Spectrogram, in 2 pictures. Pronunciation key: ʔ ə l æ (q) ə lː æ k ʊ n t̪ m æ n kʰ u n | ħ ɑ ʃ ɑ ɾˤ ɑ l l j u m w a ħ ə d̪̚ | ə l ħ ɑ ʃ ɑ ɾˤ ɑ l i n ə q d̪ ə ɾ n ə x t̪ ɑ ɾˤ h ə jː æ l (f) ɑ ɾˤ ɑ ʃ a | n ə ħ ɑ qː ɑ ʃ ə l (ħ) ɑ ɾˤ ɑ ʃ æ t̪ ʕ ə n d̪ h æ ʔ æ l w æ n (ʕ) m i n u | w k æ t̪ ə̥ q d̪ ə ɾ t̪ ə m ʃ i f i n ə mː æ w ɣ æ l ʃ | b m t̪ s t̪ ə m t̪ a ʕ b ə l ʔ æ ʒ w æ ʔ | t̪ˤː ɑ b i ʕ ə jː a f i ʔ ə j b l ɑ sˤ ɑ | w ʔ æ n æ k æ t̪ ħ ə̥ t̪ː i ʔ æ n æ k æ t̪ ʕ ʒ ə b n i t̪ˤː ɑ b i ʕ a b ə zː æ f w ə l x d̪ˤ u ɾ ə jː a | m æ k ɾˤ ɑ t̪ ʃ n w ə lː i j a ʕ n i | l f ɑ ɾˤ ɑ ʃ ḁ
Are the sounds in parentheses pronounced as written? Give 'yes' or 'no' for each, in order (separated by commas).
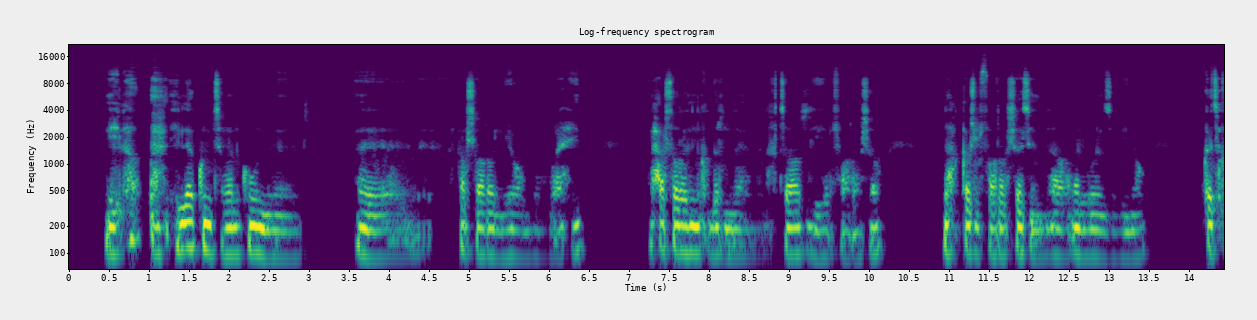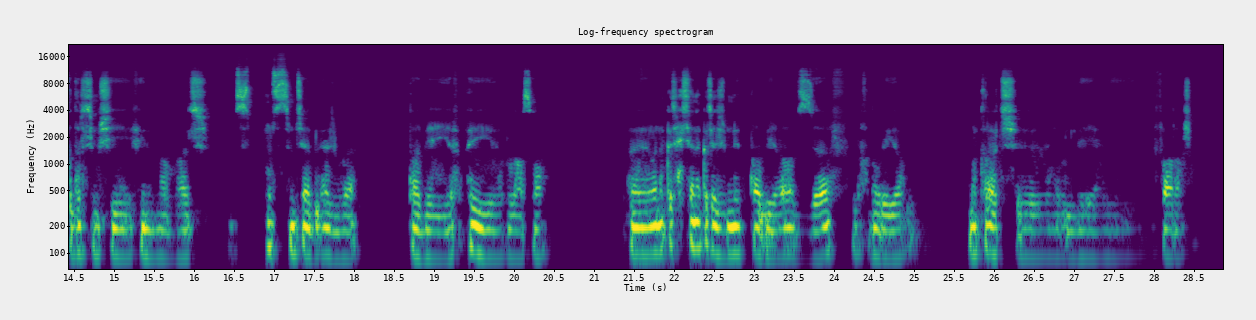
no, yes, no, no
